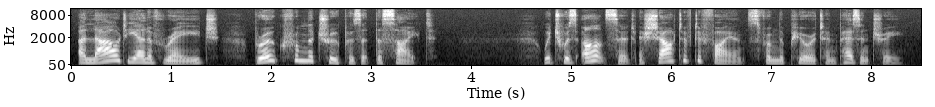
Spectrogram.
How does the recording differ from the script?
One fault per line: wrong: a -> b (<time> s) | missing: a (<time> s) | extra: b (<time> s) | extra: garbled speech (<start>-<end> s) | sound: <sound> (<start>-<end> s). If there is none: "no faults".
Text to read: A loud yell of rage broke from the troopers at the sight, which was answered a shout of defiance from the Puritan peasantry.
no faults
